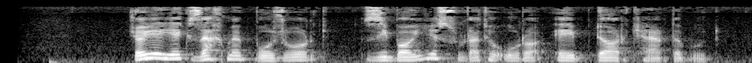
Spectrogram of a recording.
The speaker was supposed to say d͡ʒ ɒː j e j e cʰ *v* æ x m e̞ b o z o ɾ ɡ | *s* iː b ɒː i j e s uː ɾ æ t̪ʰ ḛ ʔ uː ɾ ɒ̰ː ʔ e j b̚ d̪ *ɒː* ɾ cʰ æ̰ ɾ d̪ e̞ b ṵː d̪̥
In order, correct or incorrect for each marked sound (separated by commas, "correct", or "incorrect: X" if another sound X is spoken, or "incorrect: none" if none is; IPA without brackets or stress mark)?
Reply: incorrect: z, incorrect: z, correct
